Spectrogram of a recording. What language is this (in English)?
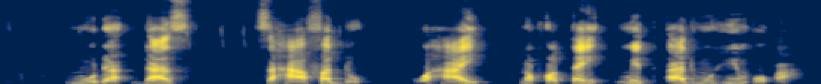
Somali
